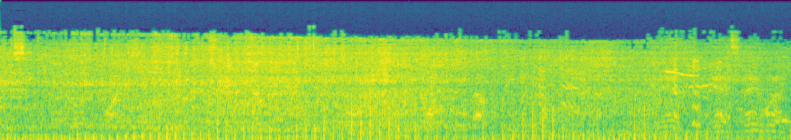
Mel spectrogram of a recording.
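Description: An RAF Chinook helicopter at an airshow makes a steady, loud, throbbing rotor beat that runs without a break, with a commentator's voice over it the whole time.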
